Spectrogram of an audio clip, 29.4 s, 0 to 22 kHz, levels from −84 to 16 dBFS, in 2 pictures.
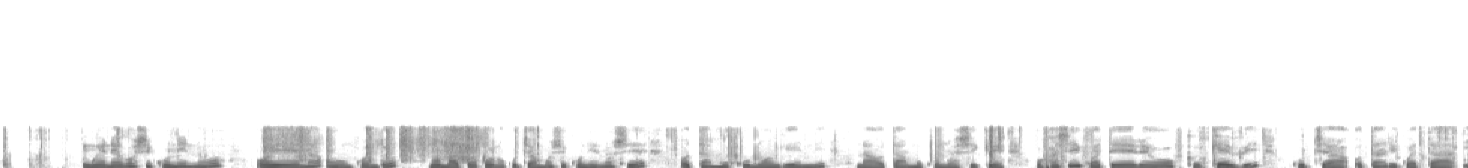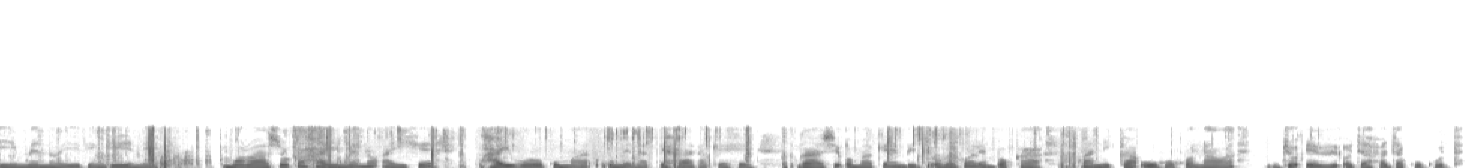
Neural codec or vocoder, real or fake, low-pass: none; real; 5.4 kHz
